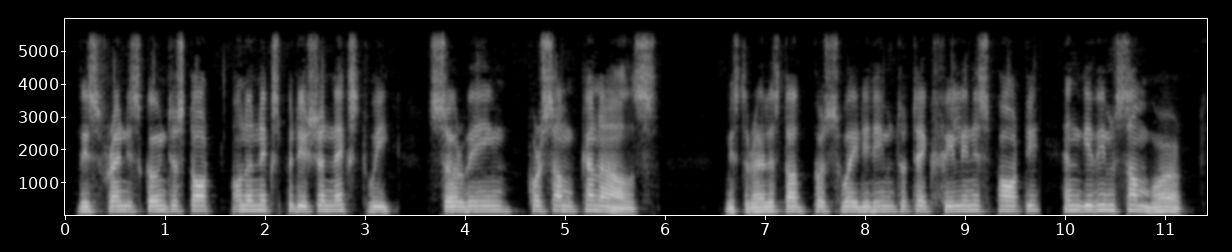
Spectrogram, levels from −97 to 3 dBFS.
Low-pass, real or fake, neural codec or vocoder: 5.4 kHz; real; none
